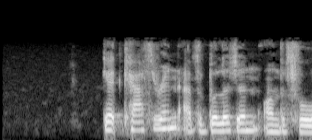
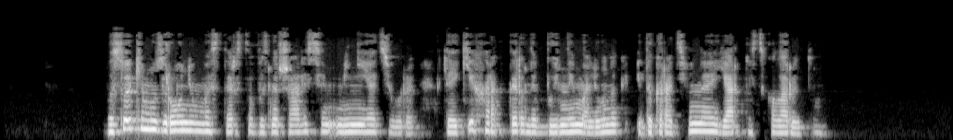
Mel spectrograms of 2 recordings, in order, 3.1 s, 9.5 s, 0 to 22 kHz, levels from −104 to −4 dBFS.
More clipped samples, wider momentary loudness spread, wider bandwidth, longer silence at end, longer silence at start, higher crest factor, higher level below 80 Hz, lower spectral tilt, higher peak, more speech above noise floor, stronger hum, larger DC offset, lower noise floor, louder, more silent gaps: neither; second, 5 LU vs 12 LU; second, 7.8 kHz vs 9.6 kHz; second, 0 s vs 1.3 s; about the same, 1.05 s vs 1.1 s; about the same, 14 dB vs 18 dB; first, -56 dBFS vs -62 dBFS; about the same, -5.5 dB/octave vs -6 dB/octave; about the same, -2 dBFS vs -2 dBFS; second, 54 dB vs 73 dB; neither; neither; second, -69 dBFS vs -90 dBFS; about the same, -16 LUFS vs -18 LUFS; neither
